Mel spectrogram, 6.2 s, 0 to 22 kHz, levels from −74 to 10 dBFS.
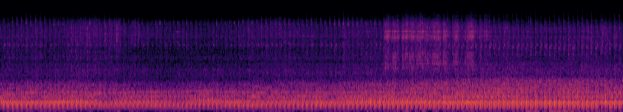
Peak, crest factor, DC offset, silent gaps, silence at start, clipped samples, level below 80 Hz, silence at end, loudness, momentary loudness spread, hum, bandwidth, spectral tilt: -14 dBFS; 16 dB; under 0.1%; none; 0 s; under 0.1%; -54 dBFS; 0 s; -30 LUFS; 5 LU; none; 17 kHz; -4.5 dB/octave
